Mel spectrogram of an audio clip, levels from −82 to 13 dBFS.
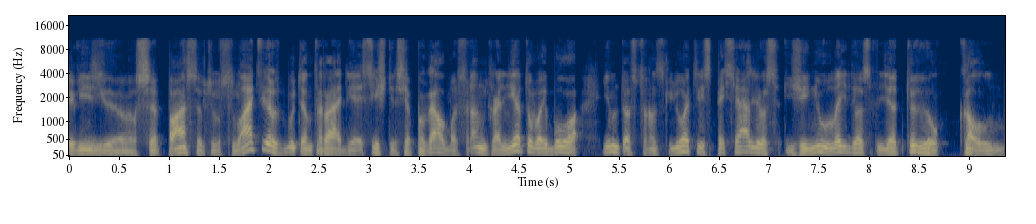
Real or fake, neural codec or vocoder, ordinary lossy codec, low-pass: fake; codec, 24 kHz, 1.5 kbps, HILCodec; MP3, 64 kbps; 10.8 kHz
